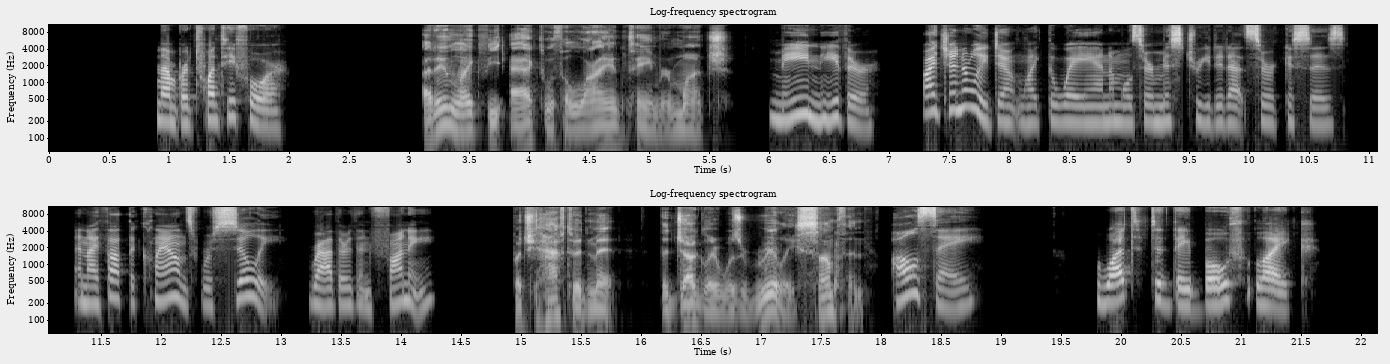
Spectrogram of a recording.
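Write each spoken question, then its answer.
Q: What did they both like?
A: The juggler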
